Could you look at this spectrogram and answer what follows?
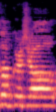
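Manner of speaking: calling out loud and high.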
